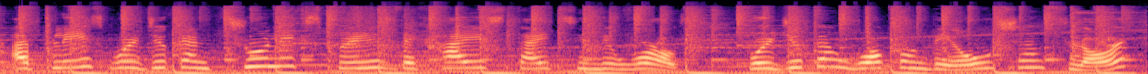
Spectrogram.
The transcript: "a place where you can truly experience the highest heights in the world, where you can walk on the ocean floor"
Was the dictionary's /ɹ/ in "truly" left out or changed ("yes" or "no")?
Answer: no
